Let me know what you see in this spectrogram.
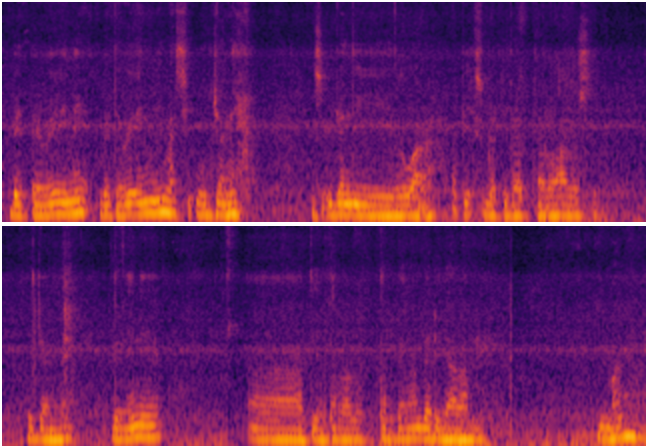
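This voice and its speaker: A quiet woman's very deep, low voice, monotone and flat, at a moderate pace with long, frequent pauses, audible room echo and noticeable background noise. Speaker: vlogger. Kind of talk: casual vlog talk. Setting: lodging room, rain outside. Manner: quiet, keeping voice down.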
